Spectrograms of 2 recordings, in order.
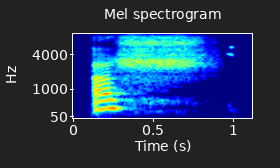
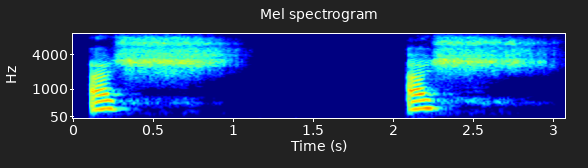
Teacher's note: Satu-satunya huruf yang menyebar. Nafasnya tersebar. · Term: tafashi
